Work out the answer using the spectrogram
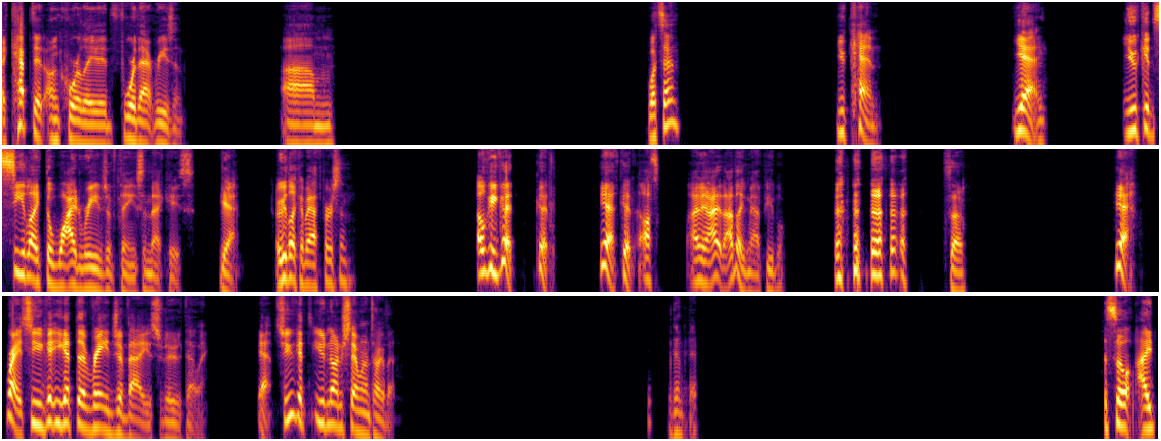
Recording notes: This was a live class recorded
